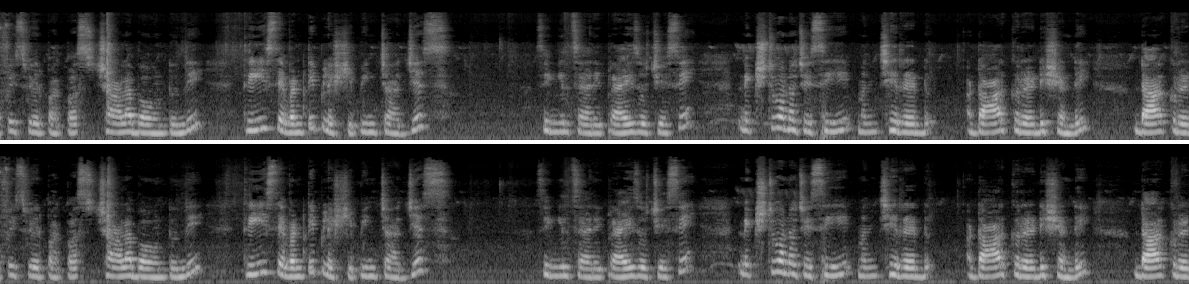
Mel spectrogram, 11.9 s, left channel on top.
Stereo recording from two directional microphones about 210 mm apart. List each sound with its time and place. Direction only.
0.0 s a woman's voice: 10° right (ahead or behind)
5.4 s a woman's voice: 5° left (ahead or behind)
